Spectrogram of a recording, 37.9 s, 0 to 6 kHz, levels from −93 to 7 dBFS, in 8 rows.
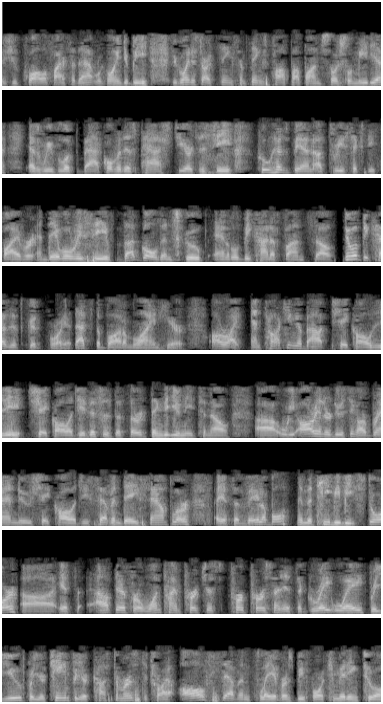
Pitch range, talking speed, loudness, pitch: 125-155 Hz, 205 wpm, -22 LUFS, 135 Hz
